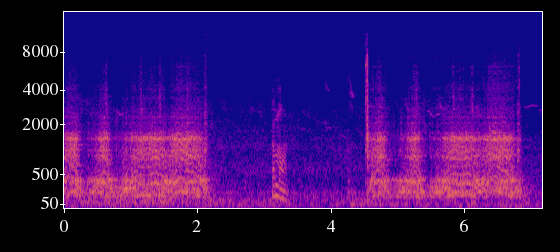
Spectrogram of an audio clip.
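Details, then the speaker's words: 1963 Plymouth Valiant AP5, 225 slant six, off the road since 1985; spark present; two bursts of slow labouring cranking with steady starter whine, no firing; owner suspects a stuck-open exhaust valve; unconfirmed. "I reckon it's going to go it's just so slow get a bit in the intake manifold if I get a little bit of a pool of fuel in the intake hopefully it'll draw a bit of vapor through"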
